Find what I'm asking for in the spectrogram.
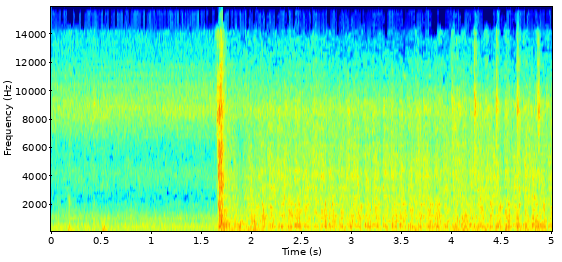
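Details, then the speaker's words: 1976 Olds 455 big block with 400 Turbo in Blazer/Suburban build, sat 155 days: after a sharp click the starter drags the engine slowly and unevenly, under three turns a second; weak battery nearly dead. "I'm surprised that thing's even cranking over battery's kind of weak sounds like it's about to die"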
